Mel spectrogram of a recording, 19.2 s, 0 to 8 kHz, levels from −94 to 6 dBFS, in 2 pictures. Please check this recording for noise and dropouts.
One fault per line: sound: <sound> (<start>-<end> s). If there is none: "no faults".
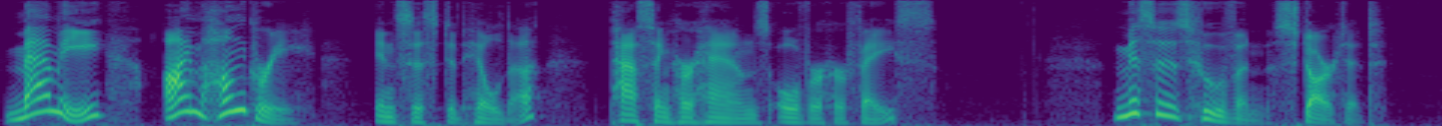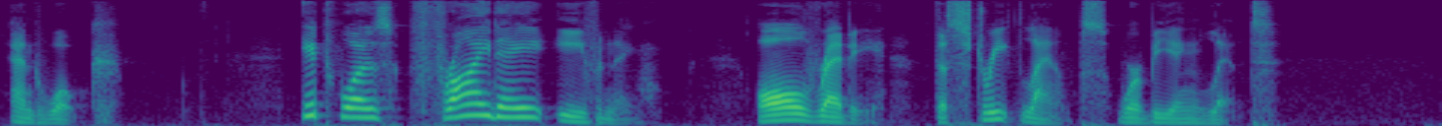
no faults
